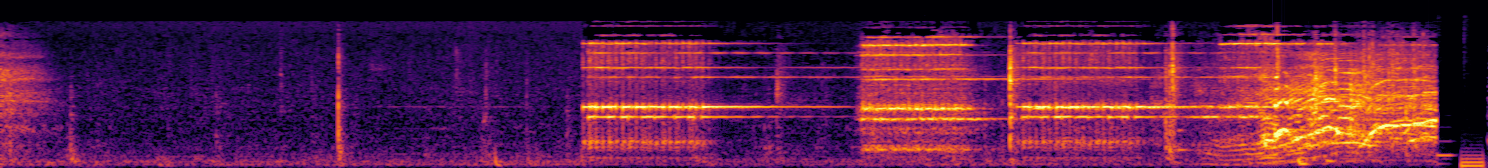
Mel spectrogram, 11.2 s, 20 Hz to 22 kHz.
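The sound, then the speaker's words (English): Telephones ring with callers phoning in donations, in loud, overlapping bursts, a few separate trills starting a few seconds in and then piling up into a near-continuous jangle, with a faint ticking beforehand. “The phones begin to ring with a bunch of people saying, I donate $5,000”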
